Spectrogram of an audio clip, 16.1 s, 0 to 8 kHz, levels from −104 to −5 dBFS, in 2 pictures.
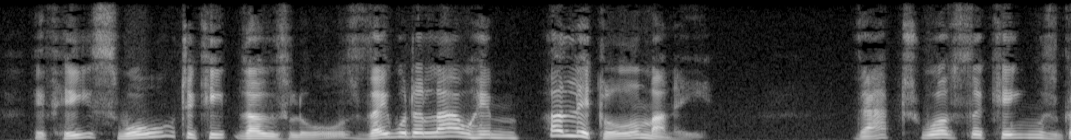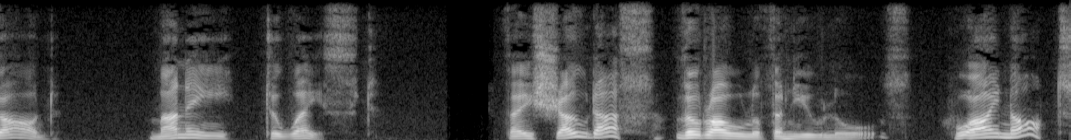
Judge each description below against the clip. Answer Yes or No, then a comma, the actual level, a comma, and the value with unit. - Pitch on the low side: No, medium, 150 Hz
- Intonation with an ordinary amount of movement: No, wide, 6.5 semitones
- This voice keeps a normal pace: No, slow, 125 wpm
